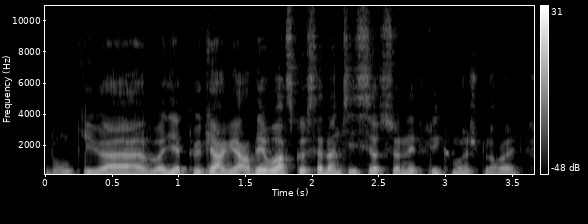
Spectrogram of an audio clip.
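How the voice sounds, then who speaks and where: A man's voice: medium pitch, big pitch swings, fast. Teasing man in his forties. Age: 40s. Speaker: talk show host. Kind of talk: casual panel chat.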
